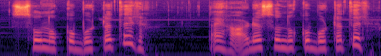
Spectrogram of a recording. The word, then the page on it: so nokko bortetter: Numedalsmål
